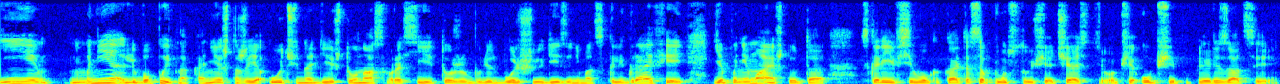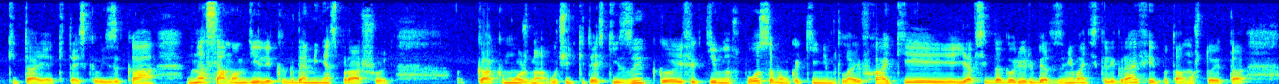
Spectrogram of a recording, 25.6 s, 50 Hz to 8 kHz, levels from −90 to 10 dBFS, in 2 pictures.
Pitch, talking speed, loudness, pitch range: 115 Hz, 135 wpm, -20 LUFS, 100-140 Hz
